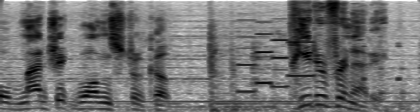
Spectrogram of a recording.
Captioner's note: detector chimes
